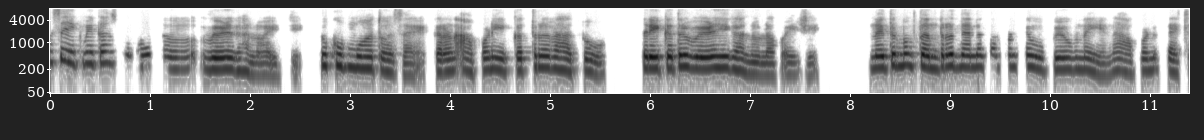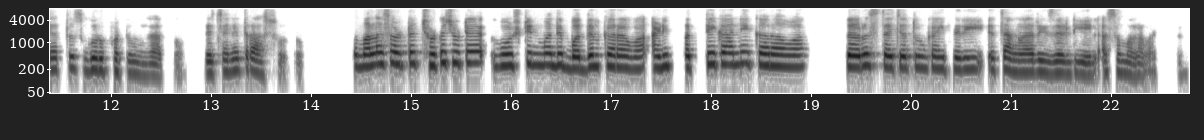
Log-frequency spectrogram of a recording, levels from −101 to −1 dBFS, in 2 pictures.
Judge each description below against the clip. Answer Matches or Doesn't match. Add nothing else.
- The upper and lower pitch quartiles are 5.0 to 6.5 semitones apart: Matches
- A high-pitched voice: Matches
